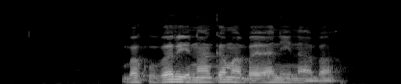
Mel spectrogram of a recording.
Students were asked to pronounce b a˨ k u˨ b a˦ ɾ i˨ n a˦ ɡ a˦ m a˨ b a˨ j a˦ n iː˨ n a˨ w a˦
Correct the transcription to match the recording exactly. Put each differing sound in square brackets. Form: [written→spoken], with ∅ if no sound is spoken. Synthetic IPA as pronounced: b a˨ k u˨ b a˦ ɾ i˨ n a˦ ɡ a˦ m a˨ b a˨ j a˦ n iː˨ n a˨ [w→b] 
